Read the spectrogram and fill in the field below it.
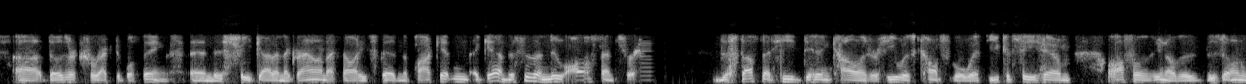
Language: English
